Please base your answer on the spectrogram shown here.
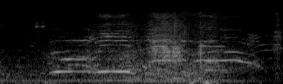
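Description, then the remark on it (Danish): A crowd at a Black Lives Matter street demonstration in Germany: many voices overlapping in a loud, steady hubbub, with raised shouts rising above the din and no single speaker standing out. “Det her, det er lyden af en af de mange Black Lives Matter-demonstrationer, der i løbet af sidste uge er blevet afholdt i Tyskland.”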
